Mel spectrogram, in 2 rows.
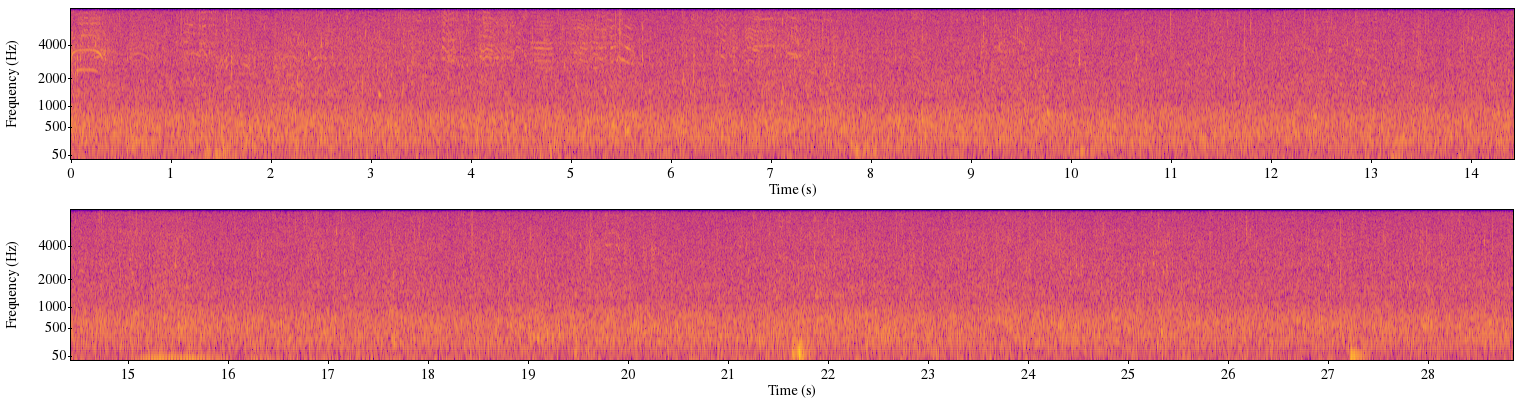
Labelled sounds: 0.0	0.4	Pacific white-sided dolphin, 2.2 to 6.2 kHz
4.6	5.6	Pacific white-sided dolphin, 2.7 to 4.3 kHz

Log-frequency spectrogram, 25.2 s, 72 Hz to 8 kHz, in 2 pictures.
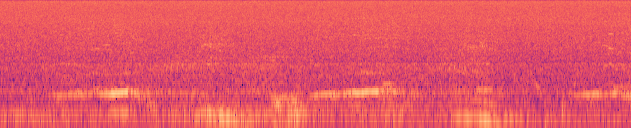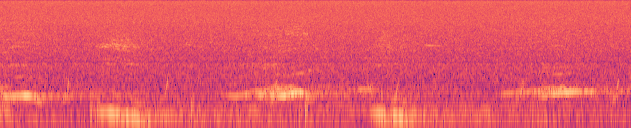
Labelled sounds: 4.0	4.3	humpback whale, 1.4 to 1.6 kHz
14.6	15.2	humpback whale, 1.3 to 1.7 kHz
21.1	21.4	humpback whale, 1.4 to 1.5 kHz

